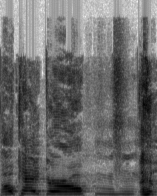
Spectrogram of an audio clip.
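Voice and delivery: high, loud mock sassy "Okay, girl". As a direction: imitate a friend's put-on sassy voice.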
